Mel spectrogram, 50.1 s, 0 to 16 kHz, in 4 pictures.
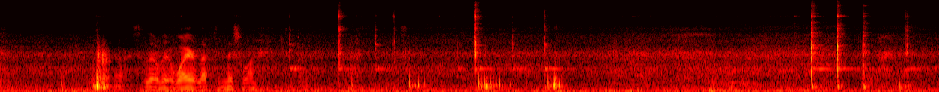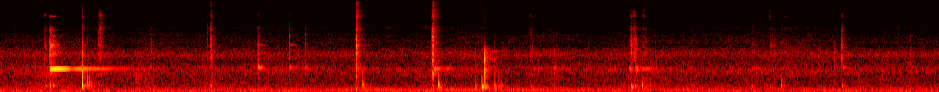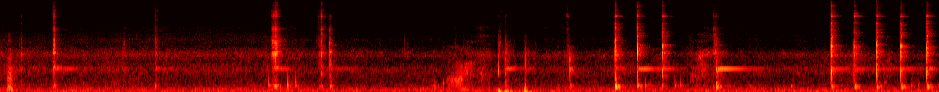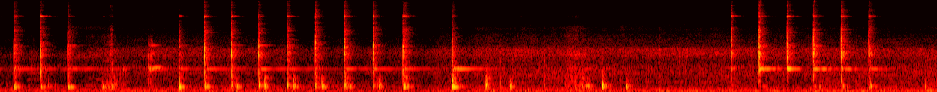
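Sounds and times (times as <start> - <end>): steel tool striking metal: 3.8 - 7.6, 10.6 - 12.4, 13.1 - 14.3, 18.2 - 19.2, 25.7 - 26.2, 28.6 - 29.7, 33.2 - 35.2, 36.1 - 44.2, 47.3 - 49.4.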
